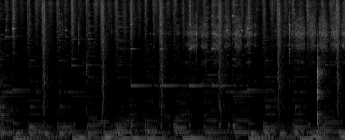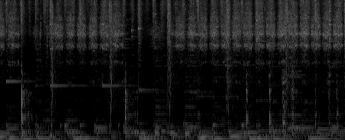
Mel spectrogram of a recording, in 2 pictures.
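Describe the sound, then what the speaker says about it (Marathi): Masala lachha paratha dough is rolled out gently with a rolling pin on a board, making a soft, continuous rubbing and scraping over about fourteen seconds, with light clicks and background music. "खाली टक इन करून टाका आणि अगदी हलक्या हाताने लाटूया"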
